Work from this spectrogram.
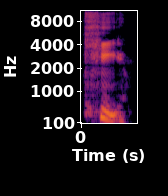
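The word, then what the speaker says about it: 木: i stink with a computer mouse this is pronounced key okay now that means tree so let's say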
